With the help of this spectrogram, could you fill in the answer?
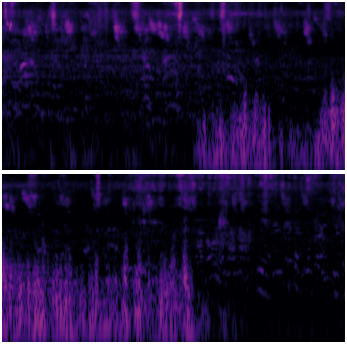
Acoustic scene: park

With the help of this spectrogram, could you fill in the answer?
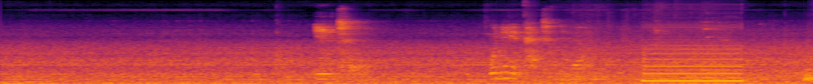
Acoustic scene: elevator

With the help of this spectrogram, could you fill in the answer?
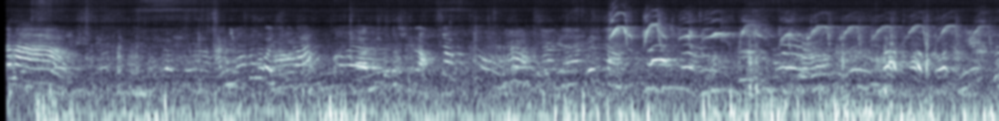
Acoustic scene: park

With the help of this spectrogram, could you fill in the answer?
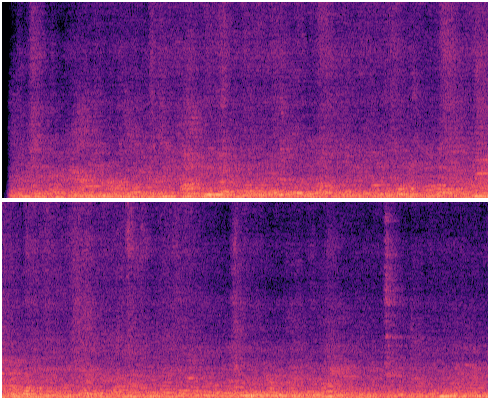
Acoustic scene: crowded indoor space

